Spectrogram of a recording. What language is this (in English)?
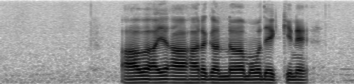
Sinhala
